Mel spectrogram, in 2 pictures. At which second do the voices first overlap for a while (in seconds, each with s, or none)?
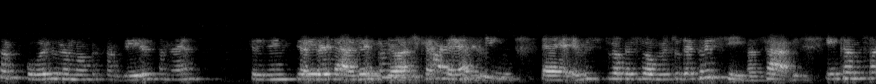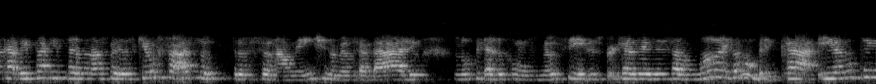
3.0 s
